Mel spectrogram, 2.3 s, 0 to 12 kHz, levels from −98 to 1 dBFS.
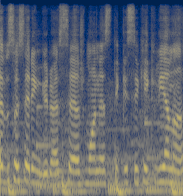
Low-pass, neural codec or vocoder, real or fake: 10.8 kHz; codec, 44.1 kHz, 7.8 kbps, DAC; fake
